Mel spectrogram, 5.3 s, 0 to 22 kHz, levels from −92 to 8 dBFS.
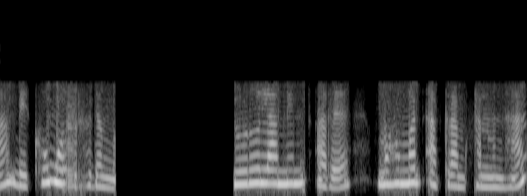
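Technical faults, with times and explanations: Throughout, Speex codec: hoarse, noisy speech confined to a telephone band of about 200 Hz to 3.4 kHz, as low-rate CELP coding at about 11 kbps starves the excitation.
0.63 to 0.88 s, VoIP packet loss concealed by the speech codec: speech smears into a buzzy tone or coloured noise that fades as the decoder extrapolates over lost frames scattered across 200 ms.
1.16 to 2.35 s, audio dropout to silence: sound cuts to dead silence with no room tone for about 1.2 s, likely from the input being lost while silence was written.
3.03 s, VoIP packet loss concealed by the speech codec: a brief smear where one 20 ms frame was lost and the decoder filled it by repeating its last pitch.
4.70 to 4.78 s, VoIP packet loss concealed by the speech codec: a short, weakening stretch as the decoder extrapolates across 60 ms of lost frames.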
